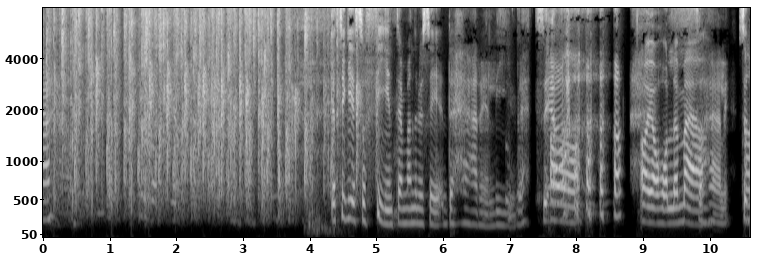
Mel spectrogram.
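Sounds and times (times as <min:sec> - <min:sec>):
applause: 0:00.0 - 0:05.1
speech: 0:04.4 - 0:10.6
laughter: 0:07.6 - 0:08.9.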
